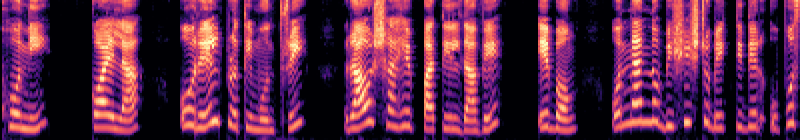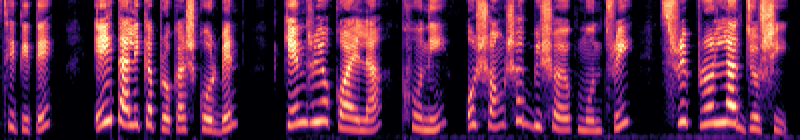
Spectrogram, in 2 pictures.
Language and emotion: Bengali, neutral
